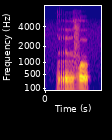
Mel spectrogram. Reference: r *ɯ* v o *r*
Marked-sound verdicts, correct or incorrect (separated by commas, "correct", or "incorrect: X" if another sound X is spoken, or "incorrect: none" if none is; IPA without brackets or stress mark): correct, incorrect: none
